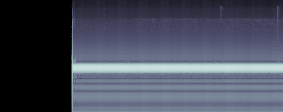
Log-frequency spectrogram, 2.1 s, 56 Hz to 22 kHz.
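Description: A steady 600 Hz sine tone generated by code starts abruptly and holds at an even pitch and loud level for about a second and a half, alone with no other sound.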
